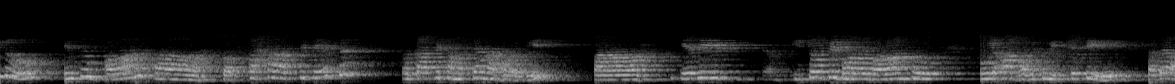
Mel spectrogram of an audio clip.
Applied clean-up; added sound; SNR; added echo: none; none; none; reverberation time 1.1 s.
